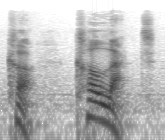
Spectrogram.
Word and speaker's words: collect: Oh, and when you say it, don't say collect, say collect. Collect. Collect.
